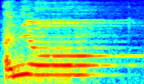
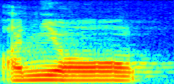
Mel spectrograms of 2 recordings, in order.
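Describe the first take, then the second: First: It sounds cheerful and smiling. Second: It sounds sulky and glum.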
